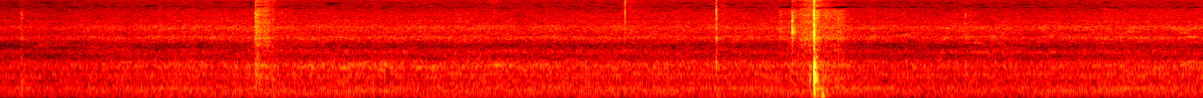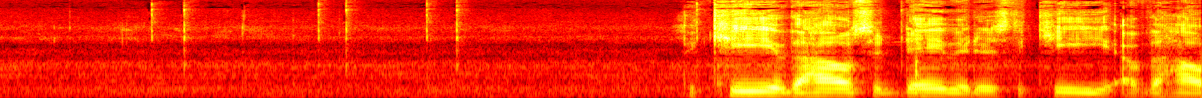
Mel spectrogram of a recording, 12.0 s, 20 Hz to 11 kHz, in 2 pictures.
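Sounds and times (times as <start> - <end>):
laptop clicking: 6.2 - 8.4.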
